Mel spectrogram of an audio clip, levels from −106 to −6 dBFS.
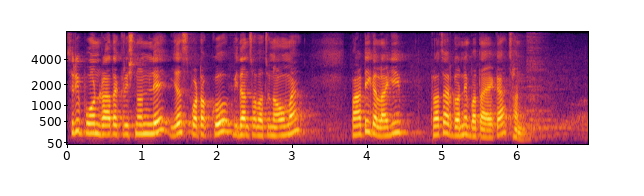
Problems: continuous background conversations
